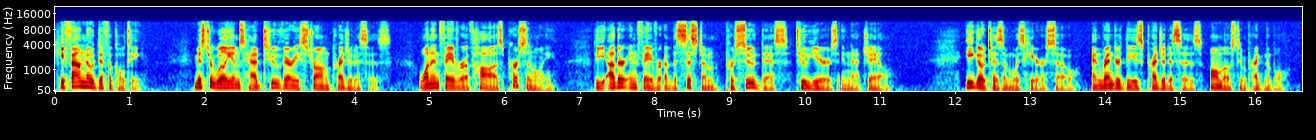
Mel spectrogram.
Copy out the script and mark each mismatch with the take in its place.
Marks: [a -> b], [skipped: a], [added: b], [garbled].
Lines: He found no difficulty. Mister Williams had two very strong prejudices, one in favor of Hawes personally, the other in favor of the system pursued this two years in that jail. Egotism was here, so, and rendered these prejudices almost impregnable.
He found no difficulty. Mister Williams had two very strong prejudices, one in favor of Hawes personally, the other in favor of the system pursued this two years in that jail. Egotism was here, so, and rendered these prejudices almost impregnable.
